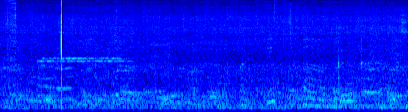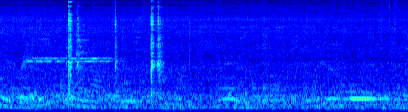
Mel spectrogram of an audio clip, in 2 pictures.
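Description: Background chatter of a busy restaurant dining room, with three sharp clinks of tableware, the first about half a second in and two more close together around the middle, each ringing briefly.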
